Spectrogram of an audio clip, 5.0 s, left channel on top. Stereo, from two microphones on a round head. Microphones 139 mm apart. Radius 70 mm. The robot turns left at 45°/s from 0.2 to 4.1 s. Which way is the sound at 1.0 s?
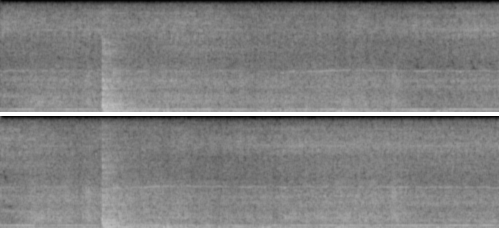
10° right (ahead or behind).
